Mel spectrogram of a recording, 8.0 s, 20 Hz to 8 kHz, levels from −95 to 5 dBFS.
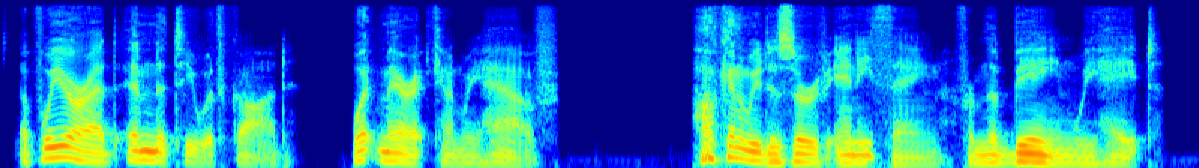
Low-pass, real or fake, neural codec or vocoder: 7.2 kHz; fake; codec, 16 kHz, 0.5 kbps, X-Codec, HuBERT features, trained on LibriSpeech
